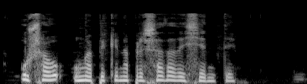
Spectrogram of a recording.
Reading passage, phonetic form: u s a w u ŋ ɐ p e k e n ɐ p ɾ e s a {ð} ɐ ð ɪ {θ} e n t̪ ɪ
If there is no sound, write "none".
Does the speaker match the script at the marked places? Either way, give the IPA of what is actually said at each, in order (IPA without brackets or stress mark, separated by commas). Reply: ð, ʃ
